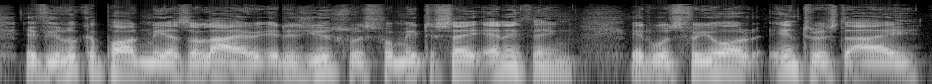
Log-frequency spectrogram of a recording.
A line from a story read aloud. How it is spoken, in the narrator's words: said he gravely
